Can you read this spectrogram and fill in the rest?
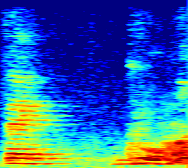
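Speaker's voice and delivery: integrum drawn out slowly, every syllable clear; Latin word spoken slowly. Shown as a demonstration. Teacher showing students the Latin word, slow and careful. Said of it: "cuvântul, uh, latinesc".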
